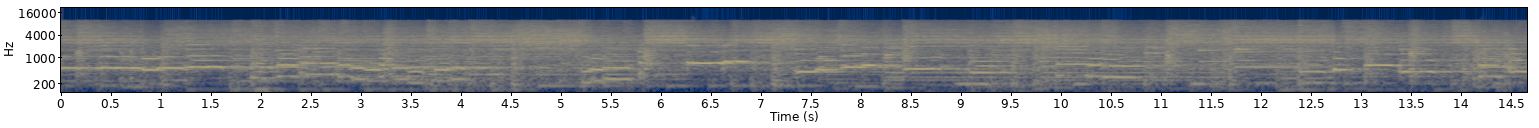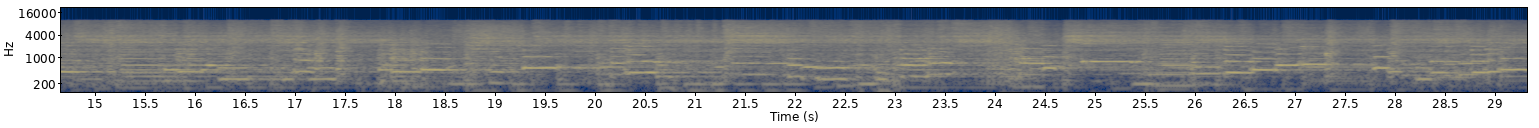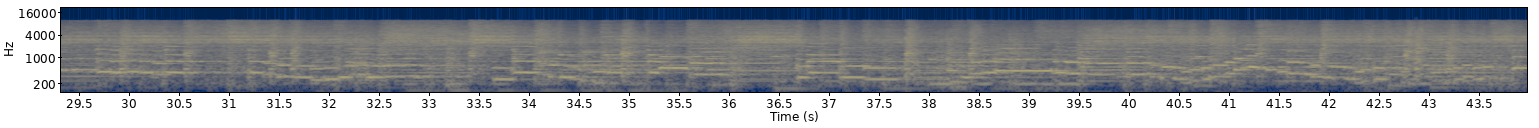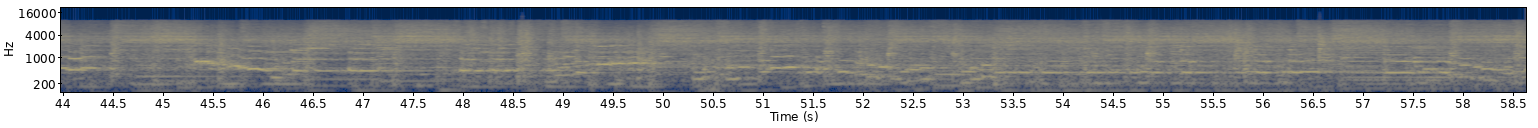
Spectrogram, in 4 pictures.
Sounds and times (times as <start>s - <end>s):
Electric guitar: 0.0s - 58.6s.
